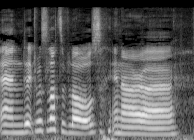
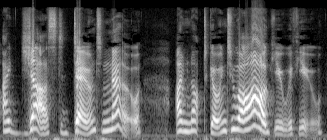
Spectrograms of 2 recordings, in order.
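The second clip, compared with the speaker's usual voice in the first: loud, higher, slow, swooping posh British glide; mock Doctor Stern; 5 semitones higher, 9 dB louder, slower than usual. Vlogger imitating the accent tape sentences, exaggerated British glide. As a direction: ham up the teacher's pitch glides. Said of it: "repeat the way that he says these sentences".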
